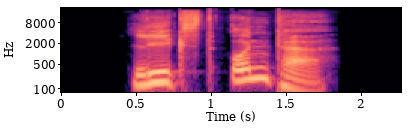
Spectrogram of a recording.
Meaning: second-person singular present of unterliegen
- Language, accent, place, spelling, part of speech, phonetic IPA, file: German, Germany, Berlin, liegst unter, verb, [ˌliːkst ˈʊntɐ], De-liegst unter.ogg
